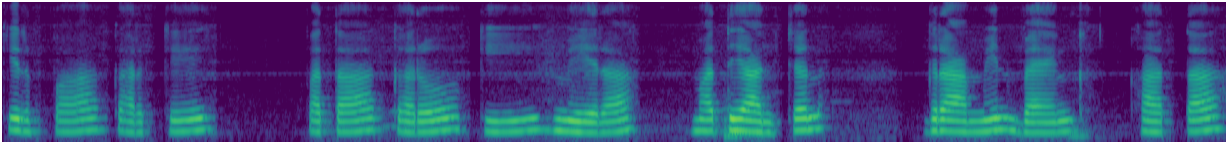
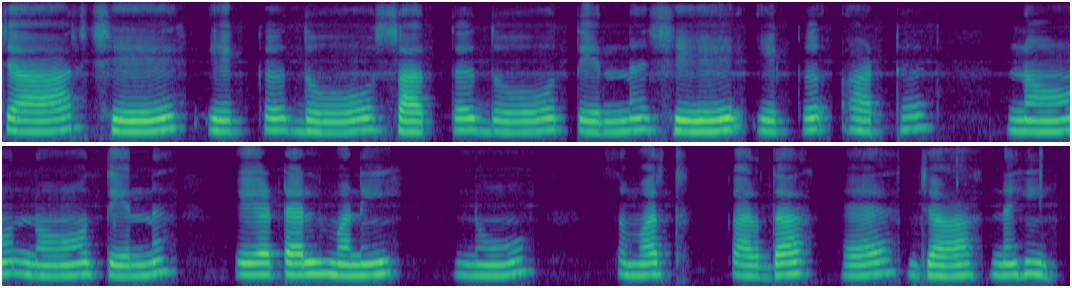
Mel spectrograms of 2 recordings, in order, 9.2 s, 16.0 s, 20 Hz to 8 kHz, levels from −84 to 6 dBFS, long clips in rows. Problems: constant background noise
